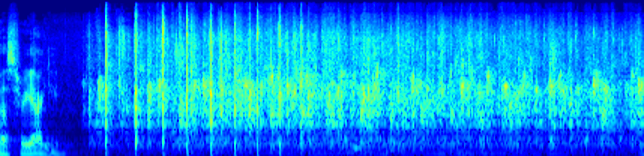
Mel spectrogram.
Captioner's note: audience applauding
